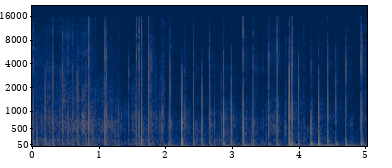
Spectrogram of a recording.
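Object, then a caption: Plastic tray with half-sphere domes. Long pointed nails tap and scratch across a pink plastic tray with hollow half-sphere domes. Rapid, sharp, clicky taps ring bright across the whole range and die away almost instantly, with a crinkly, crackling scratch filling the gaps between them.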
